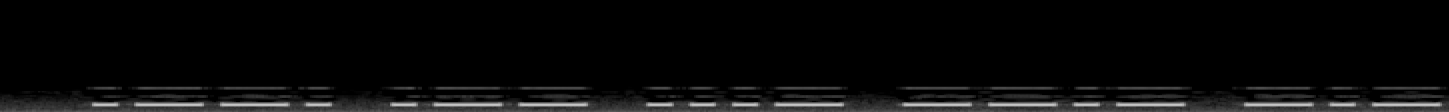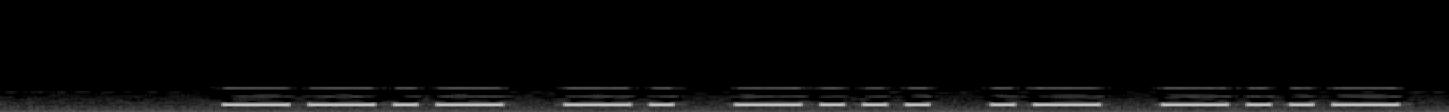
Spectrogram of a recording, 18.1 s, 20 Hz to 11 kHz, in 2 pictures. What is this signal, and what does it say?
Morse code, heard as a keyed tone, about 9 wpm, 800 Hz. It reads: PWVQK QNBAX
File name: telegrafia / i2tfj / Lez13 40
